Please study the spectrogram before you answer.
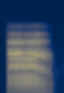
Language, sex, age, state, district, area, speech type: Bengali, male, 60+, West Bengal, Hooghly, rural, conversation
